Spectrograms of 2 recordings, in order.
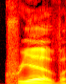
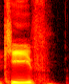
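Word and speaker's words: Kyiv: I found out that Kiev was the pronunciation under the Soviet Union, mm-hmm. and so a lot of Ukrainians don't like that pronunciation. So Kiev, I like Kiev. That's a little bit easier to remember.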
